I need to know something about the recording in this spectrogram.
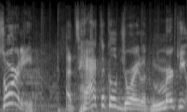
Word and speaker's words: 50R-T: the star wars universe i thought it was 5-0 rt but it's pronounced sortie a tactical droid with murky origins somewhere deep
